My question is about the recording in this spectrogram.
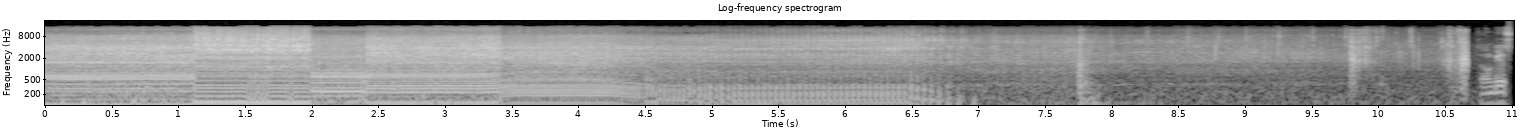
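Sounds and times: small engine running and idling: 3.7 - 10.4.

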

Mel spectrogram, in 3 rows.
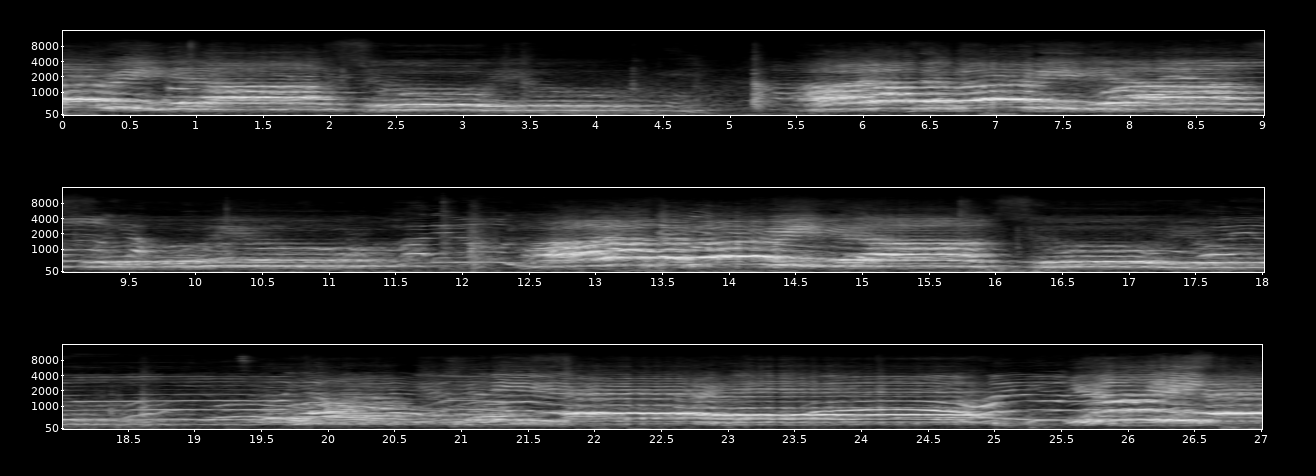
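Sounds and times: congregation singing: 0.0 - 27.0.

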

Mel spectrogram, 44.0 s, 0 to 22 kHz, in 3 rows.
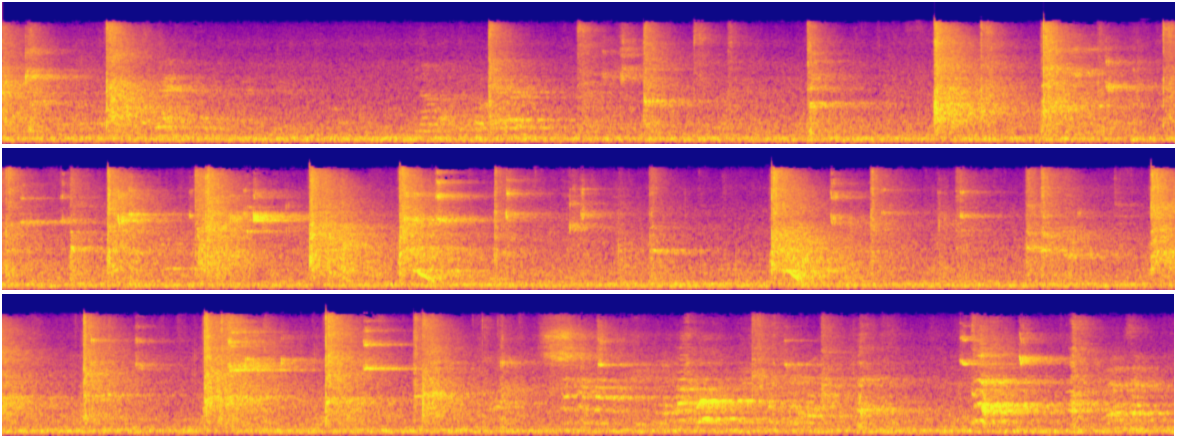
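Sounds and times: racket striking shuttlecock: 0.0 - 1.8, 7.2 - 9.4, 10.0 - 10.8, 11.6 - 35.7, 38.6 - 40.2
sneakers squeaking on court: 0.2 - 0.9, 7.3 - 9.0, 12.2 - 23.6, 24.5 - 36.0, 38.6 - 39.8, 41.2 - 43.1.

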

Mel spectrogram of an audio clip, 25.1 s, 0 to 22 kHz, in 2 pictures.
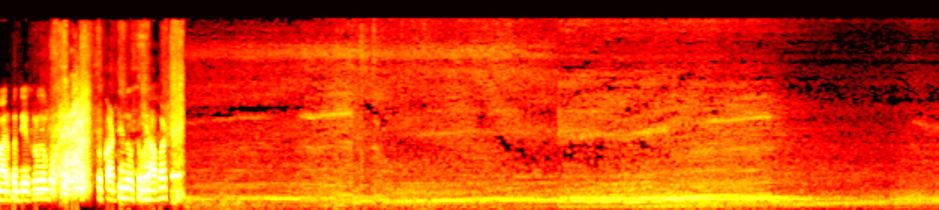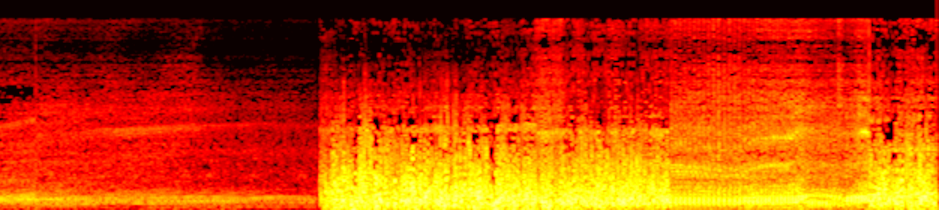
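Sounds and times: motorcycle engines passing: 0.3 - 25.0.

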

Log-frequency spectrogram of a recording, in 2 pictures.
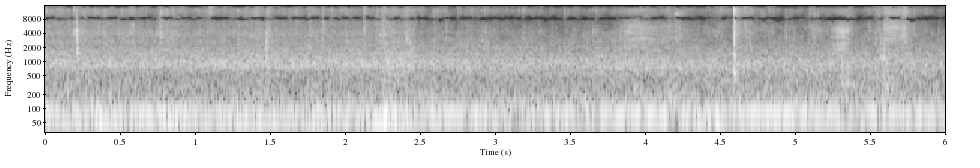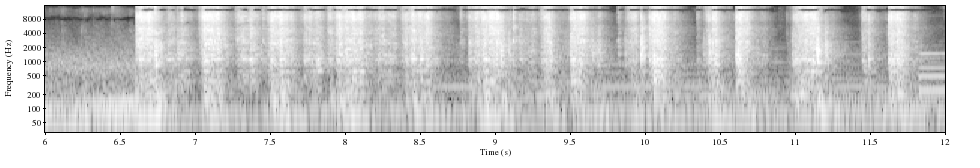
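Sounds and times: cucumber grating on metal grater: 6.6 - 12.0.

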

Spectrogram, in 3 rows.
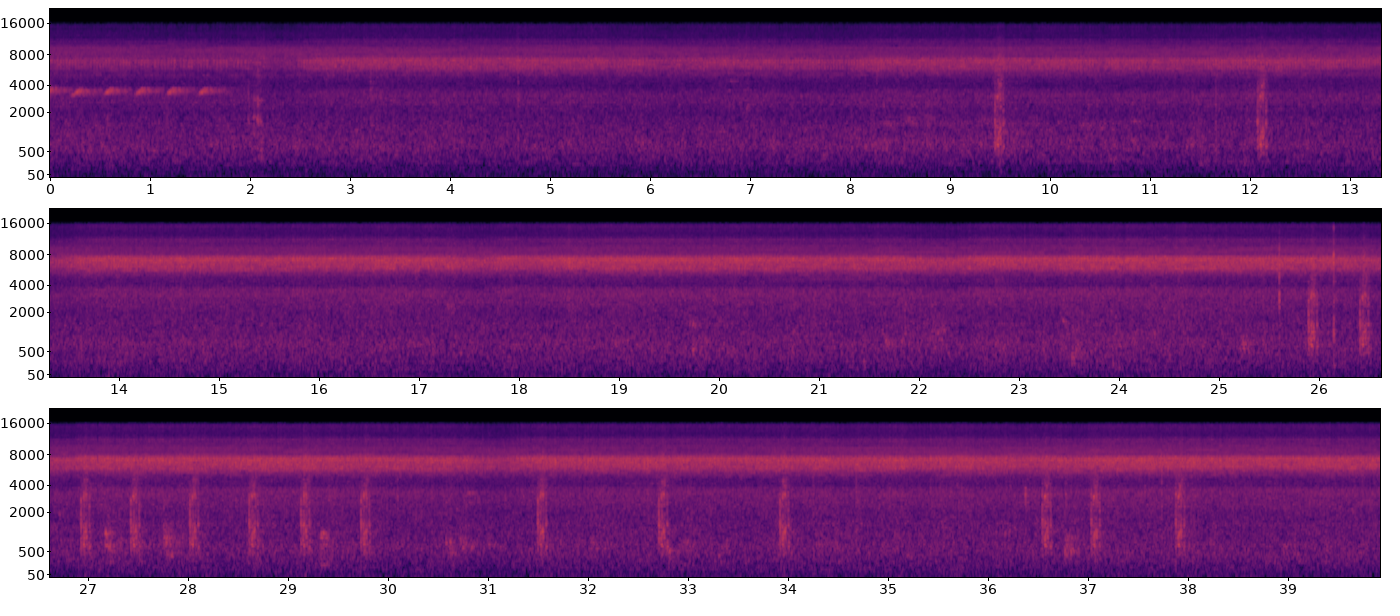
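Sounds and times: insects buzzing: 0.0 - 39.9
sharp ticks: 25.6 - 29.9, 31.5 - 31.7, 32.7 - 32.9, 33.9 - 34.1, 36.4 - 37.2, 37.8 - 38.1.

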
